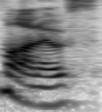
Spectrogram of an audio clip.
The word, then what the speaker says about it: Manos: Anyway, it's Manos.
